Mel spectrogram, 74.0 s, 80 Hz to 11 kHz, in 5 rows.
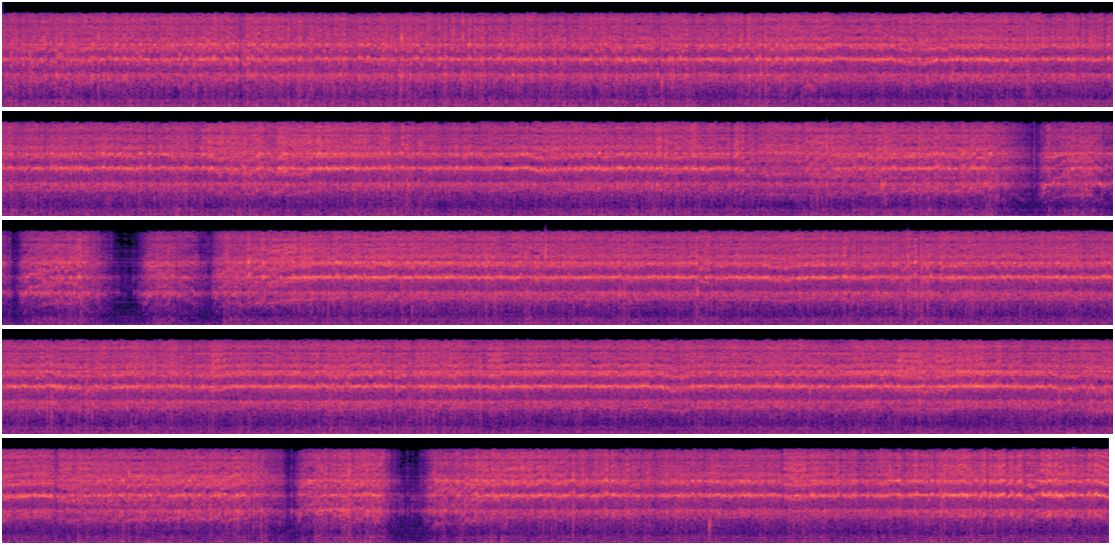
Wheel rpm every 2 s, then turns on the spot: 230, 220, 230, 230, 230, 230, 230, 230, 230, 230, 230, 220, 200, 170, 100, 70, 170, 230, 230, 230, 230, 230, 230, 230, 230, 230, 230, 230, 220, 220, 180, 130, 160, 230, 230, 230, 230.
none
